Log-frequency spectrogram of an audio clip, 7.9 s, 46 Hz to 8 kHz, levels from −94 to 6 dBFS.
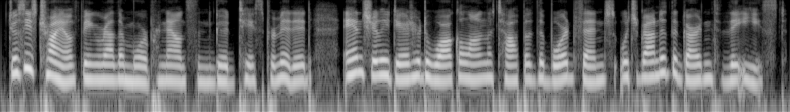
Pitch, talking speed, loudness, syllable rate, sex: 210 Hz, 230 wpm, -18 LUFS, 6.0 syllables/s, female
